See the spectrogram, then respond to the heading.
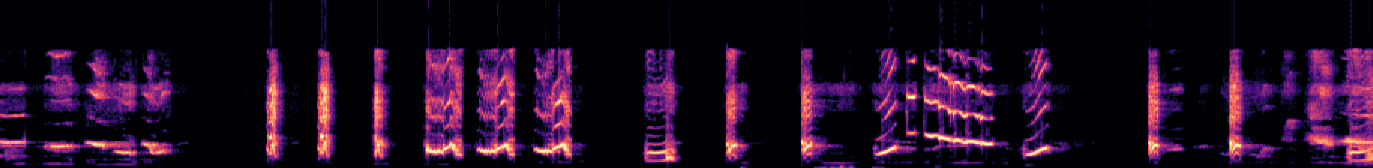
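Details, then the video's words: Oriental magpie-robin (kacer) spreading its tail, used as a lure to provoke a rival into fighting and singing hard. Loud, varied bursts of whistled and harsh notes separated by brief gaps, with rising slurred whistles and a dull low thump midway. "MENCARI LAWAN TARUNG KACER CEPAT GACOR DALAM HITUNGAN MENIT DIPANCING KACER BUKA EKOR INI"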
